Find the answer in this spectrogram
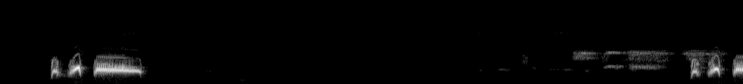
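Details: Lure spotted dove in thúc gù cooing: one phrase of two brief low notes and a longer coo, a long quiet pause with faint murmuring, then the same phrase starting again at the end.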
